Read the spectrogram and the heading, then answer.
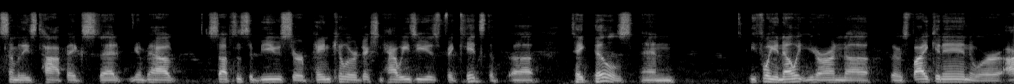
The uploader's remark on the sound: Radio Row in Tampa Bay. Live from Radio Row.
